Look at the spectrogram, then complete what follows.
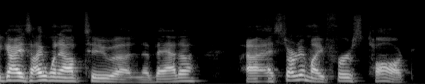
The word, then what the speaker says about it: Nevada: And right off the bat, I said Nevada. I said the word Nevada. And immediately I said Nevada, you know, and it was like, it was so hard for me to give up saying something that I said wrong that many years.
